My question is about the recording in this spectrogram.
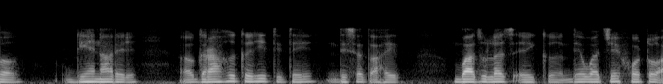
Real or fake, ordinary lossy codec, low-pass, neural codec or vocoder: fake; none; 5.4 kHz; codec, 16 kHz, 0.8 kbps, ZipCodec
